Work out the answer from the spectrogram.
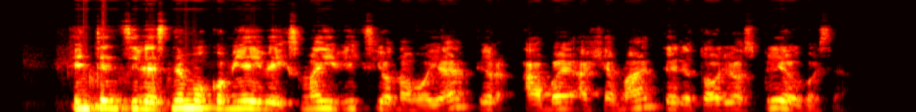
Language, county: Lithuanian, Alytus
